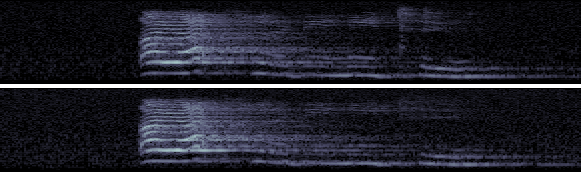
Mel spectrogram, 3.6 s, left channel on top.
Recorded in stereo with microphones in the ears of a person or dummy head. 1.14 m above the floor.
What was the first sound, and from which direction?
A child speaking, 10° right (ahead or behind).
